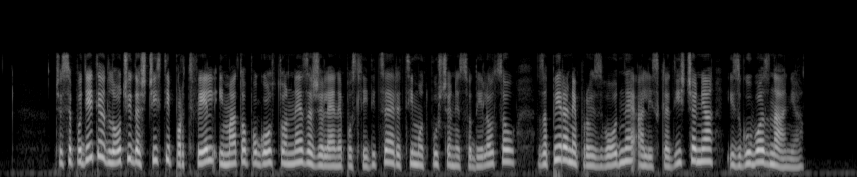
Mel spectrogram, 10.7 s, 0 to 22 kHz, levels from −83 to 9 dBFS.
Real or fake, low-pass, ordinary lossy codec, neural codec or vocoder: real; 7.2 kHz; none; none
